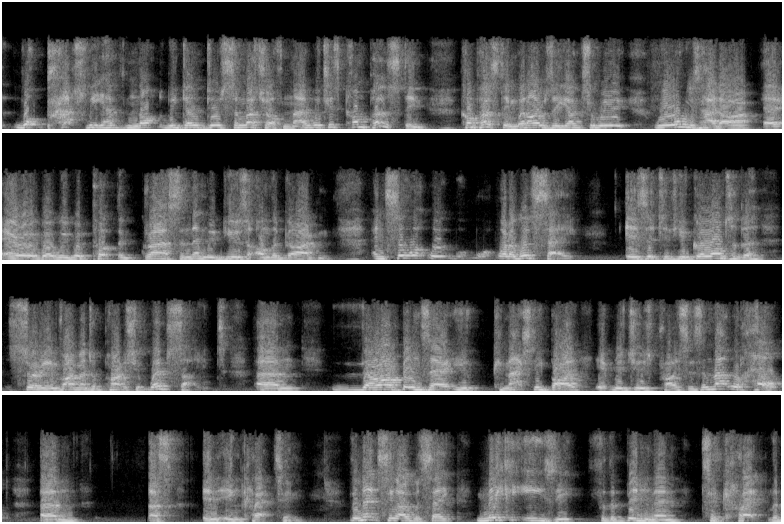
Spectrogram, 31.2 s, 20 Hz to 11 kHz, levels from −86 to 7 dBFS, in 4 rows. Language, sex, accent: English, male, British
